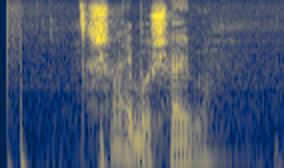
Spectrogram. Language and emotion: Russian, neutral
